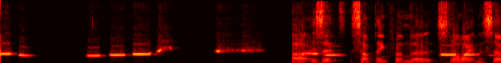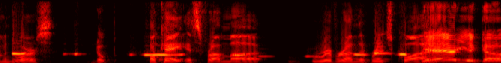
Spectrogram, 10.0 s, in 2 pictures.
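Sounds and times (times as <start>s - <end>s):
person whistling a march: 0.0s - 3.5s, 4.4s - 7.0s, 7.6s - 9.4s
speech: 2.9s - 10.0s.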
